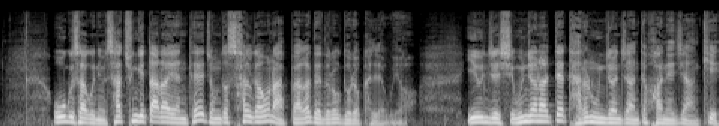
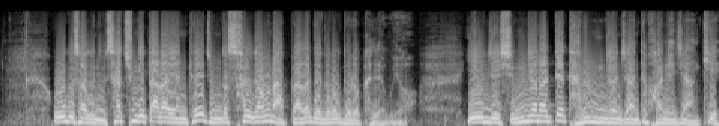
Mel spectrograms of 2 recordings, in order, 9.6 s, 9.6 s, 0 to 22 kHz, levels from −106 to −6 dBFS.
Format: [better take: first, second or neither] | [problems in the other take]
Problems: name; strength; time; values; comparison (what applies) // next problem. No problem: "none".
first | distortion; heavy; 6 dB below the speech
